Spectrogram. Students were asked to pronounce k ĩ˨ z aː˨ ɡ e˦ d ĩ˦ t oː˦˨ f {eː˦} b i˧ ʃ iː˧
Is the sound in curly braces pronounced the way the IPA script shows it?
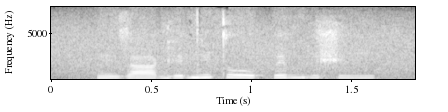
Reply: no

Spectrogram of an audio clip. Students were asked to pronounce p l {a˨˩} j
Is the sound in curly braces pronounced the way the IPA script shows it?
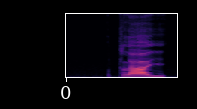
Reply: no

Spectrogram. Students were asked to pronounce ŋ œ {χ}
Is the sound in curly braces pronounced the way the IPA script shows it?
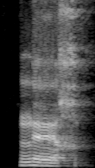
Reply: yes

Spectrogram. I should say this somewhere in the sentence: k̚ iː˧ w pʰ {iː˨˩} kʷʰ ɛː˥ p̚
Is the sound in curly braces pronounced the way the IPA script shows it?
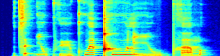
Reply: no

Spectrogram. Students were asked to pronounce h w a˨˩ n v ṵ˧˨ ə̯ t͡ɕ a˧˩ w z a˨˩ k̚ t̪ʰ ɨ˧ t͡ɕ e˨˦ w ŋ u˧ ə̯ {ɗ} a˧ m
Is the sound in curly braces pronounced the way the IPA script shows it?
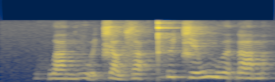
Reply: yes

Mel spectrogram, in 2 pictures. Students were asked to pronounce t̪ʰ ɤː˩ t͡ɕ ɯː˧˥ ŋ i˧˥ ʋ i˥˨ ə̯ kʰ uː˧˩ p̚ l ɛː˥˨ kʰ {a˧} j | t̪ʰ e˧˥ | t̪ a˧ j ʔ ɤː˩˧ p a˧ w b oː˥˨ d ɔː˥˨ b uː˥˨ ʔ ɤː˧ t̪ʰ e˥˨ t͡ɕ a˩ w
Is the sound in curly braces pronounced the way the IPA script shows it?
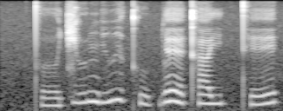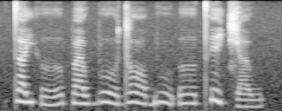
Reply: yes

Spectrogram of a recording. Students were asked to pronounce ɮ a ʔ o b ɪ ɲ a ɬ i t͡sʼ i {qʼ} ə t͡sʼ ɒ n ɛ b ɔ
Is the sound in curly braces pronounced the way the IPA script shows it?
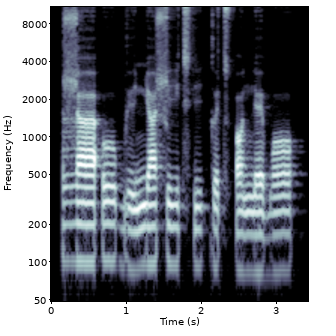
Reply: no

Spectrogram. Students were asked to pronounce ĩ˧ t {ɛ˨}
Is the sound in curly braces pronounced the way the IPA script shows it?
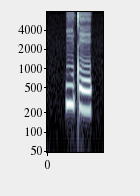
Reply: no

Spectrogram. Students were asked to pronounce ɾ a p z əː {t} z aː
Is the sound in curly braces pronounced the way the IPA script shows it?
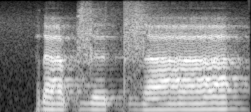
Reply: yes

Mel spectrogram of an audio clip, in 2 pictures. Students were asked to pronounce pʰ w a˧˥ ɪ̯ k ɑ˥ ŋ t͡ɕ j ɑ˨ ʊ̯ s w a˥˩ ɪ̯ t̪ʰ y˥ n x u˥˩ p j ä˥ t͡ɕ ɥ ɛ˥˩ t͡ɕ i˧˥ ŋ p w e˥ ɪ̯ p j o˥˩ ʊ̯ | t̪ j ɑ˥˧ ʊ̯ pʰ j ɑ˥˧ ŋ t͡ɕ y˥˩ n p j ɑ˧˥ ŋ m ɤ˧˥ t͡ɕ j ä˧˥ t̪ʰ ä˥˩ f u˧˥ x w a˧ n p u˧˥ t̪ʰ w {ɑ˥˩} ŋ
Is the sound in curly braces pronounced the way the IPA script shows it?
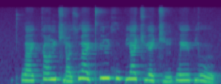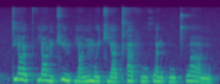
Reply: yes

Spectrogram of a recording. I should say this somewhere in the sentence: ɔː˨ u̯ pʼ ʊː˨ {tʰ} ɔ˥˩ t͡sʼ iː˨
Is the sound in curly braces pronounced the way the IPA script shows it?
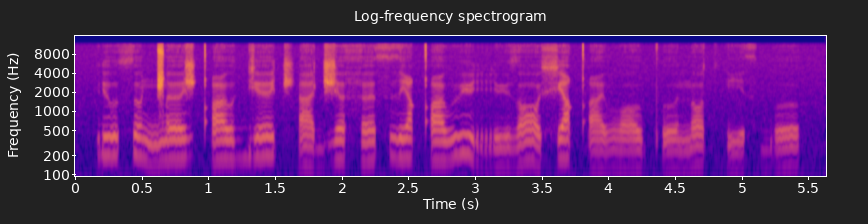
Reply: no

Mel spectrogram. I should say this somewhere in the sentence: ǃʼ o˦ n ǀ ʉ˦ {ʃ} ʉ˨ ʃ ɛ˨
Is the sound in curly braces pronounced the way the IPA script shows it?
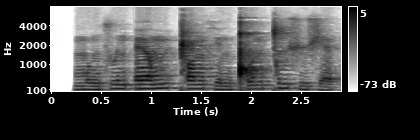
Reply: yes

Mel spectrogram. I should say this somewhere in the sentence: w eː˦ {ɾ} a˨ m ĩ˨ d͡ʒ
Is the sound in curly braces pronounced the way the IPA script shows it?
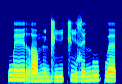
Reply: no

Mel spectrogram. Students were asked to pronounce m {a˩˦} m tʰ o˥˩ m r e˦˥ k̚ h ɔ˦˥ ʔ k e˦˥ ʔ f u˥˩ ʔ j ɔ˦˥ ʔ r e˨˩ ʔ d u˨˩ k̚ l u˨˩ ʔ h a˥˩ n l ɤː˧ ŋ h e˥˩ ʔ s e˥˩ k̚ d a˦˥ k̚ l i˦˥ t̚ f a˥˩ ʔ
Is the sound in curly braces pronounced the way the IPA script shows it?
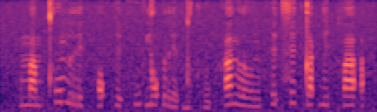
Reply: no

